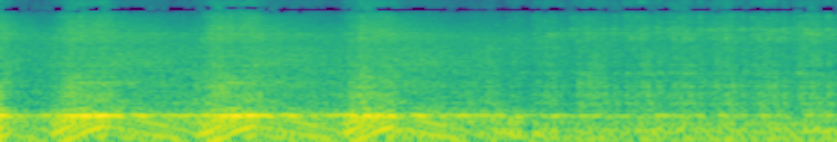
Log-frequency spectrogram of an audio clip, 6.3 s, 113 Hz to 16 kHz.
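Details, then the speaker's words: 1966 MG MGB, long-stored, after starter replacement and cleaning dirty carb jets and pistons: engine catches and revs up and down smoothly, pulling cleanly with no misfire or stumble, now running healthy on fuel. "again there we go it's running on gas now"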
